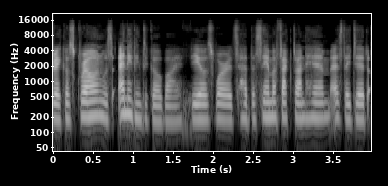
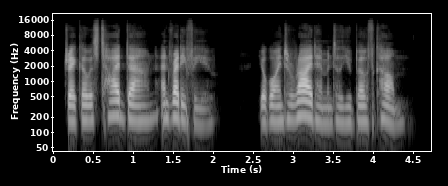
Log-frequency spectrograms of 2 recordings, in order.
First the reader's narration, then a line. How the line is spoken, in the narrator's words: he purred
